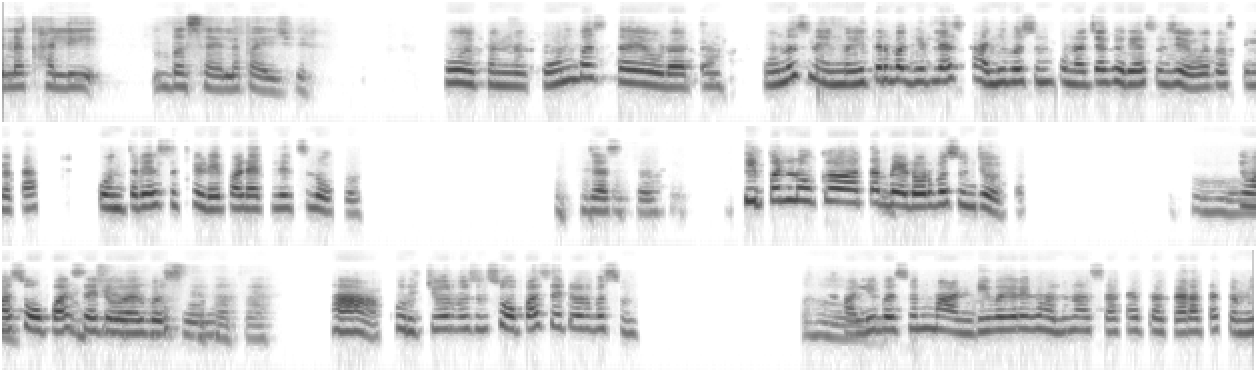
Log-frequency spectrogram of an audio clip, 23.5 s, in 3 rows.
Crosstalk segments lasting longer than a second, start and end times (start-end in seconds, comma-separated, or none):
15.6-17.0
